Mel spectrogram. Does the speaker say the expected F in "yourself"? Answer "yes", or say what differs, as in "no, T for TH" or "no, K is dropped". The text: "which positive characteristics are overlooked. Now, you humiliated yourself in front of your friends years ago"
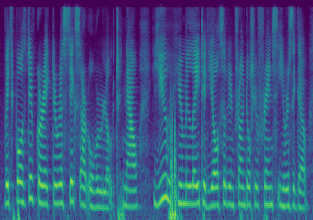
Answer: no, F is dropped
